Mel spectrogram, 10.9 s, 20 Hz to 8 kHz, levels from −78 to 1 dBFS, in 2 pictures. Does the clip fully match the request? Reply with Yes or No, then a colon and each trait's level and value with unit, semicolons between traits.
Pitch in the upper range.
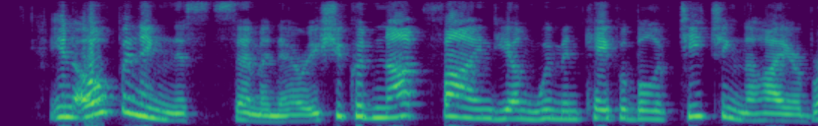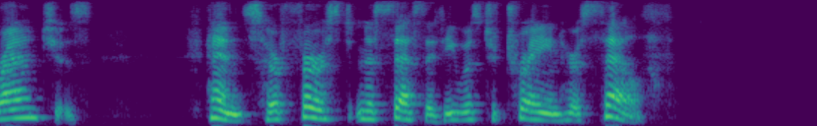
Yes: high, 200 Hz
